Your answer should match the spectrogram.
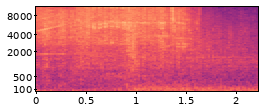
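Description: Loud cinematic logo-reveal sound effect: a deep boom with a noisy whoosh over music. The whoosh cuts off about one and a half seconds in, leaving a low bass rumble.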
